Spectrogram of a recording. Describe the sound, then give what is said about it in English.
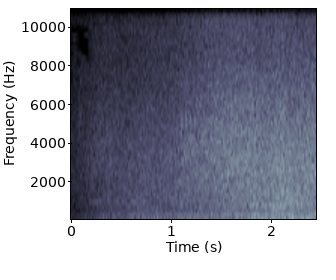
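A steady roar of wind and rushing water builds gradually, a broad, continuous wash with a low rumble underneath: waves and gusts heard from a boat heading out to sea from the city of Lagos, with tankers sitting offshore waiting for the port. No voices. “We're now heading out to sea, and the huge city of Lagos is disappearing from sight.”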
